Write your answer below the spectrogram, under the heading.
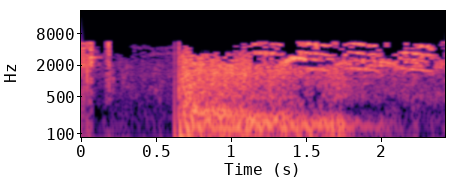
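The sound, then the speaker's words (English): A single sharp gunshot, fired on an island at a large bird perched nearby, bursts out loudly and rolls into a long, rumbling tail that slowly fades. A few faint pops come just before it. “I do believe it is the first gun fired on this island since the creation of the world.”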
